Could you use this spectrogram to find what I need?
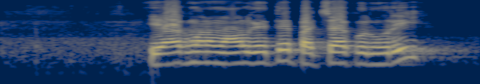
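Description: A man speaks into a microphone close up, with animation.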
